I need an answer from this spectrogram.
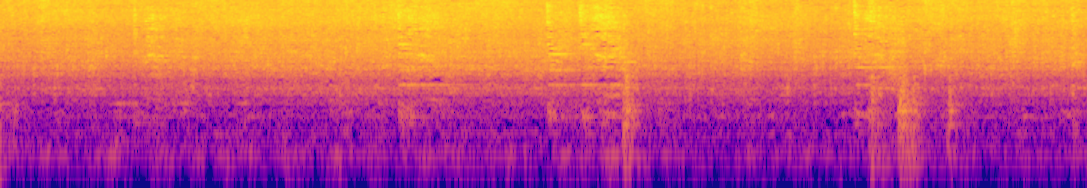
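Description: Freshly blanched cauliflower florets sizzling in hot groundnut oil in a kadai. They are stirred with a steel spatula that scrapes and clinks against the pan a few times.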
